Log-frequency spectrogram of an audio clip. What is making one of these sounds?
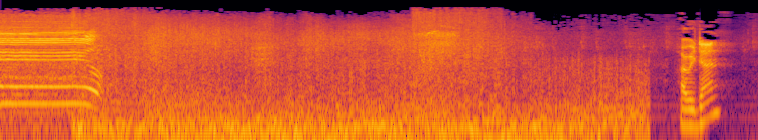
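A huge magical blast roars and rumbles.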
